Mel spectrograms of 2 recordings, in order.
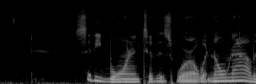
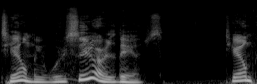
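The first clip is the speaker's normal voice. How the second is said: ghost voice; 3 dB louder than usual. Pretend. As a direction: moan it like a ghost. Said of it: "Why do I sound like a ghost".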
